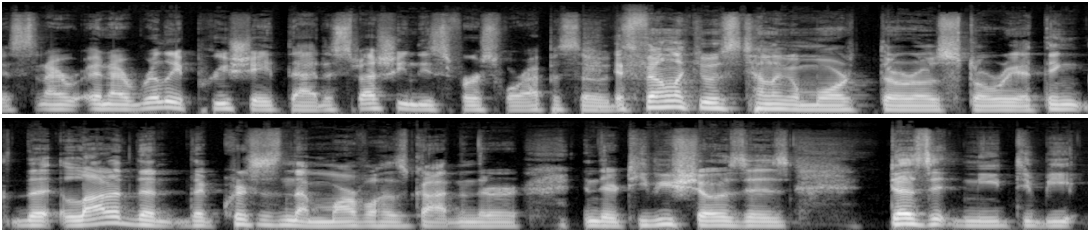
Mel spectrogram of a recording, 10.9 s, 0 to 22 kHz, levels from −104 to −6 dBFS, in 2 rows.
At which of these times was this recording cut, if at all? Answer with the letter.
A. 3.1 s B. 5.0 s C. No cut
A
